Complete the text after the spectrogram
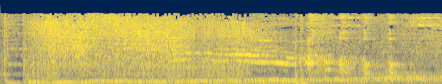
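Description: A sci-fi time machine powering up: a loud, continuous deep rumble with a sweeping whoosh and ringing metallic tones, swelling and then thudding near the end, with no voices.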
